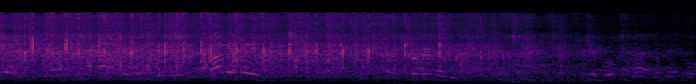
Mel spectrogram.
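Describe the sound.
An audience claps steadily in a dense wash of applause, with some crowd chatter and voices mixed in, gradually tapering off toward the end.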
